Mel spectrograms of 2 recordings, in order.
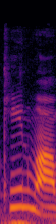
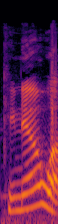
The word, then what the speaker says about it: quinoa: got that then something called quinoa which some people can't pronounce I used to call it I I'll tell you i called it a no well and I thought I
